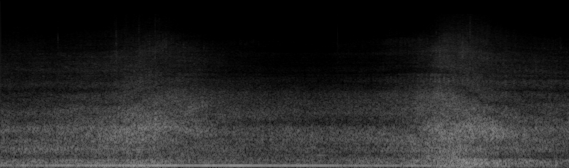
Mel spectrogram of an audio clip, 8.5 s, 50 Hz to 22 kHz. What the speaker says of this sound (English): Aer Lingus A330 next from LAX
